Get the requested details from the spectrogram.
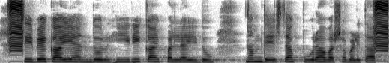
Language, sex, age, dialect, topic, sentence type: Kannada, female, 18-24, Northeastern, agriculture, statement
